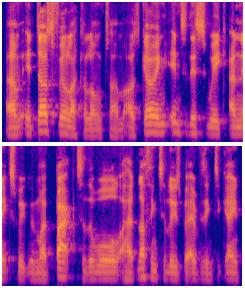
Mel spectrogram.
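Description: A man's voice: on the low side, quick pace. A man hosting a casual live stream, reading items aloud and rambling off into jokey asides. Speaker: host of an expat live stream.

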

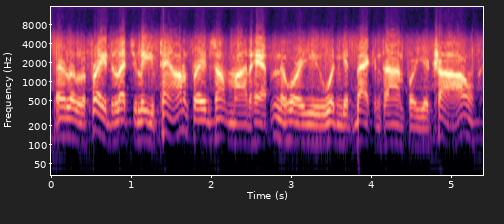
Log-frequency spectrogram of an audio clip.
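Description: A man's voice: on the low side, brisk, lightly acted. A male actor playing a frank but reluctant small-town neighbour with an American accent and a hesitant manner in 1930s radio comedy. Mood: apologetic. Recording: muffled, slightly noisy 1930s radio recording.

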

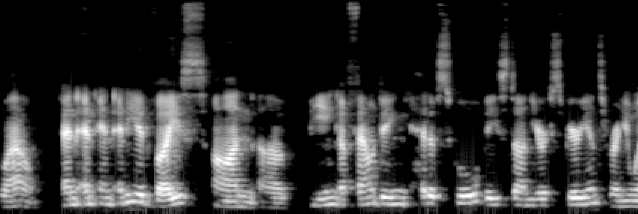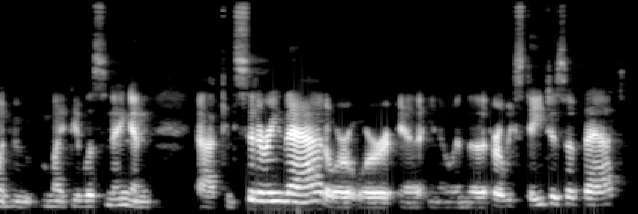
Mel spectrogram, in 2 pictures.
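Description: A man with a low, very bright and sharp voice asks long interview questions. He talks in a halting way, repeating words and piling up fillers before he gets to the point. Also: rough recording.

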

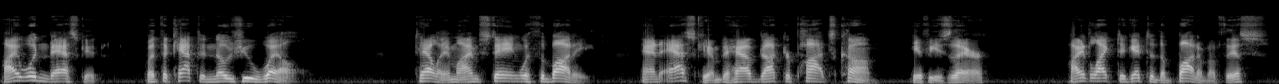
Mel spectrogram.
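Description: A man voicing a worried police officer who questions people briskly. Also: mid-range voice, lively intonation, pushed and bright, no room sound, voice pushed up.

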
